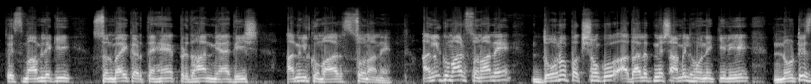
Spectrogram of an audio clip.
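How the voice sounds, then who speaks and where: A man narrating a true-crime story in a measured, dramatic storytelling manner. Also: on the high side, dry recording.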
